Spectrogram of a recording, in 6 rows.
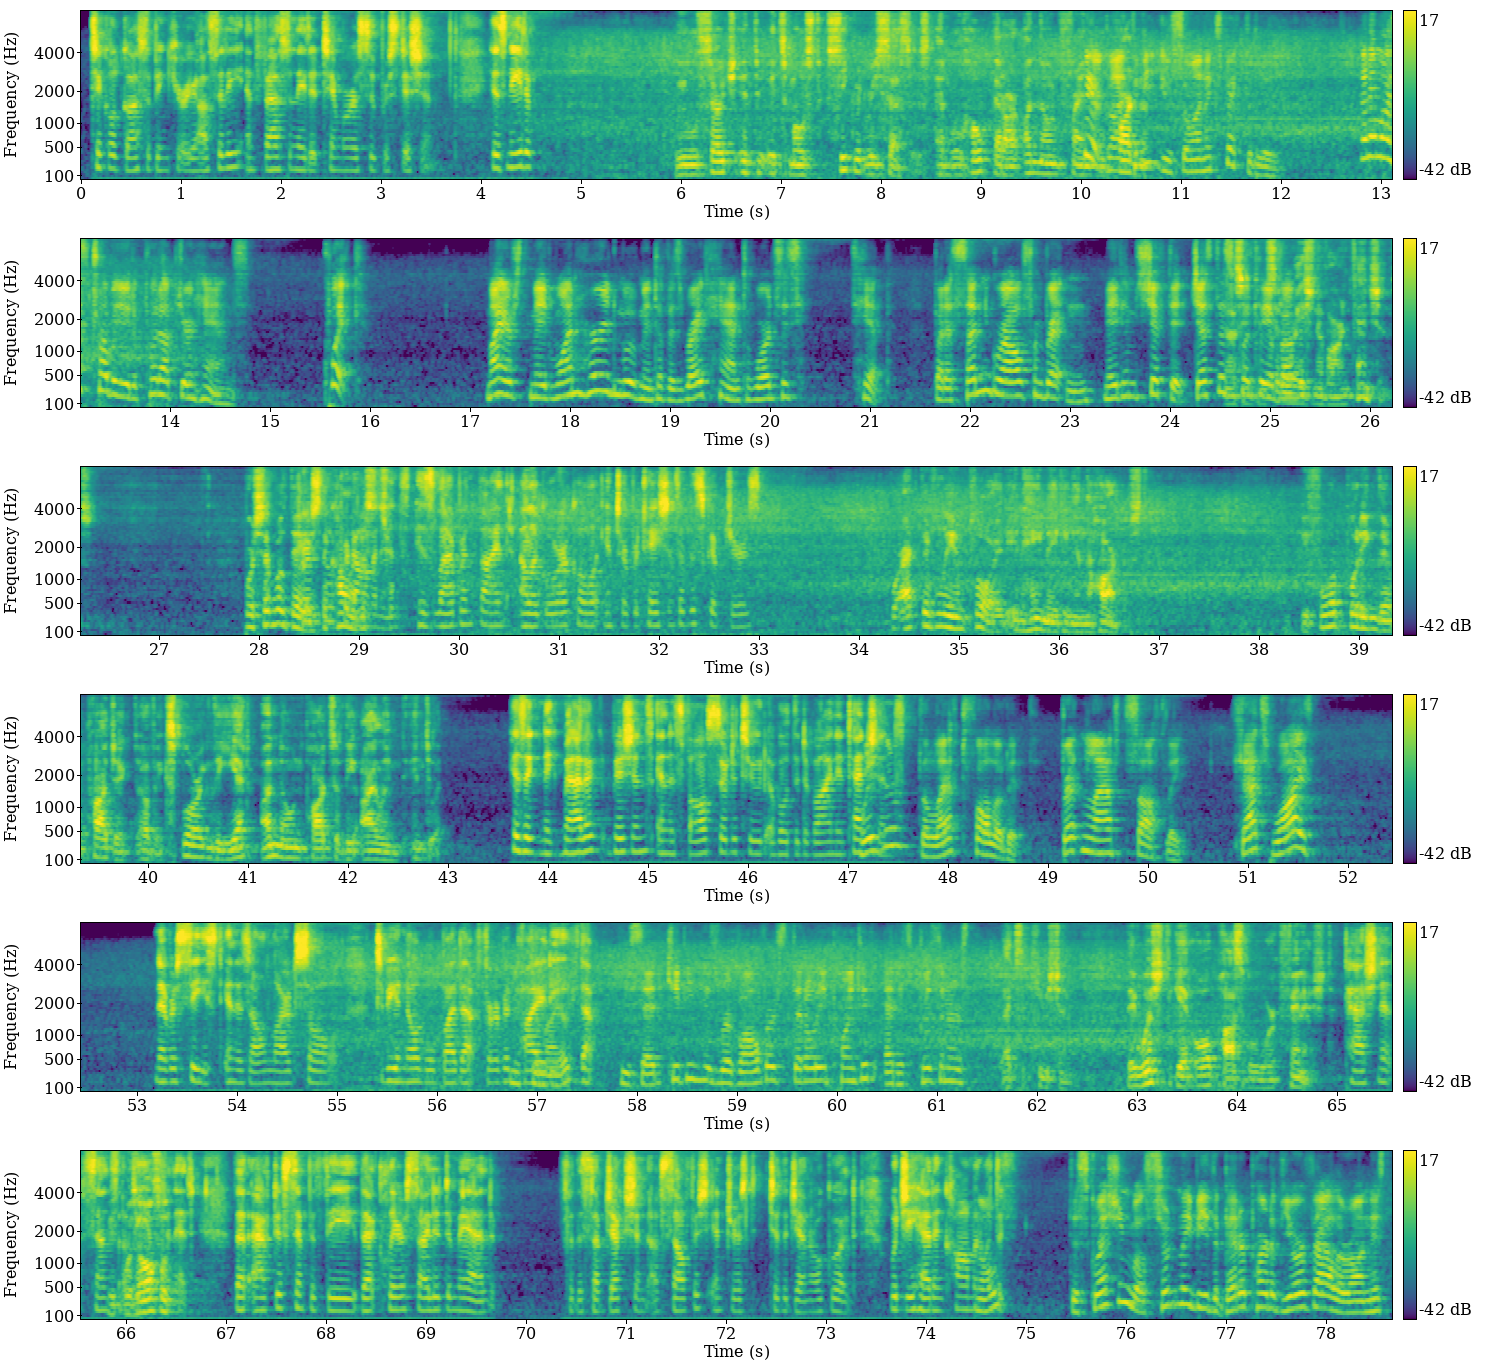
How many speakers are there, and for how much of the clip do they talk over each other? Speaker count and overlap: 3, about 8%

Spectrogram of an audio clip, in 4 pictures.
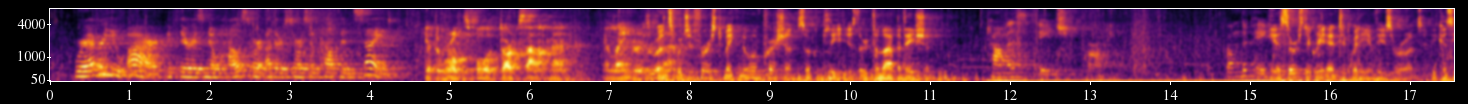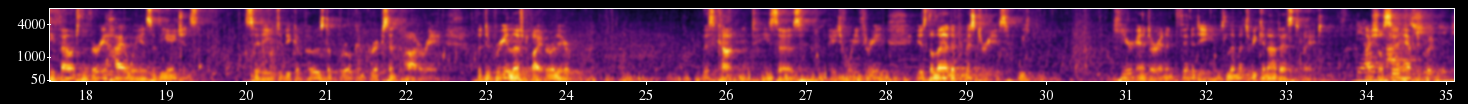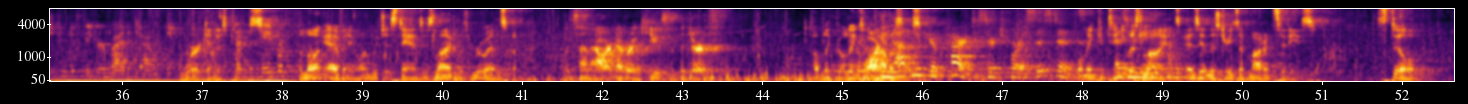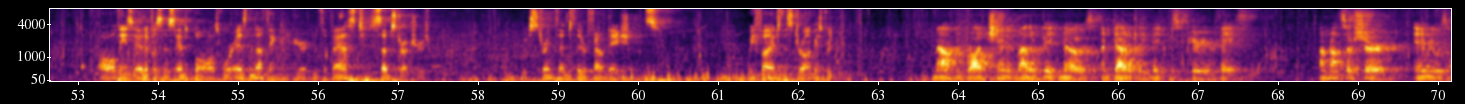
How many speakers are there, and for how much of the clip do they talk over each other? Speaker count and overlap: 4, about 10%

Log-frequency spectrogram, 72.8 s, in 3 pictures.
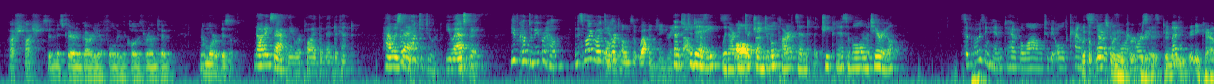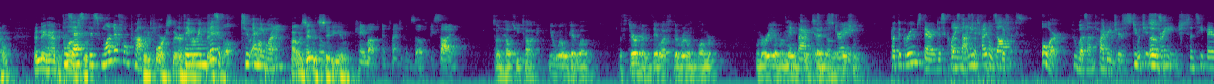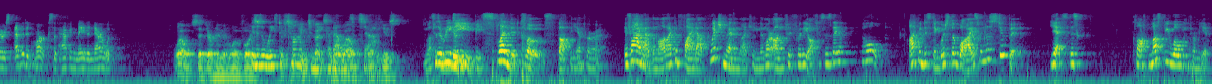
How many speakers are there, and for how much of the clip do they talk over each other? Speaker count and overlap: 8, about 27%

